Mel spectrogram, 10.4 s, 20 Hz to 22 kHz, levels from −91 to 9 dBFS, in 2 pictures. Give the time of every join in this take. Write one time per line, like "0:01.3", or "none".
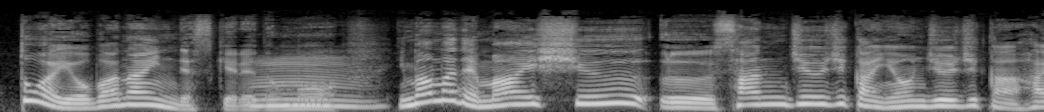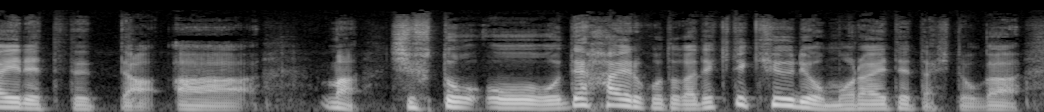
none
